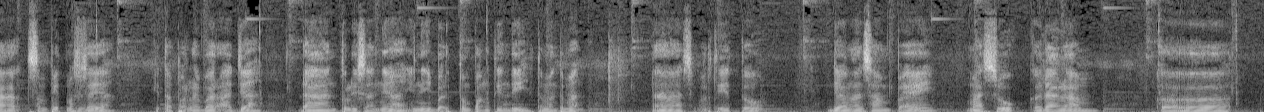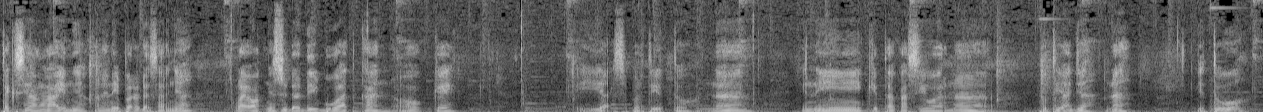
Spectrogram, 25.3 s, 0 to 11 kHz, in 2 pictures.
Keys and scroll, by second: 6.5 BackSpace, 7.4 Return, 11.0 shift+Right, 14.0 BackSpace, 21.4 BackSpace, 21.9 BackSpace, 22.4 BackSpace, 23.0 BackSpace, 23.4 Return.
